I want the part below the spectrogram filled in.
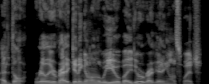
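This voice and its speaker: A man in casual live-stream chat, musing aloud with plenty of ums and likes. His voice sits at an ordinary middle pitch. The sound is close and dry, with no room echo. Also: very fast, darkish tone, clear, resonant tone. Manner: rambling, thinking aloud with many ums and likes.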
